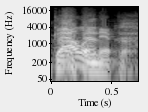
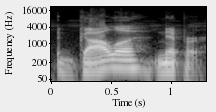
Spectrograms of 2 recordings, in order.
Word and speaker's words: gallinipper: Gala nipper. Gala nipper. And Okay, you want to spell it? I will spell it because it's not pronounced like it's spelled.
